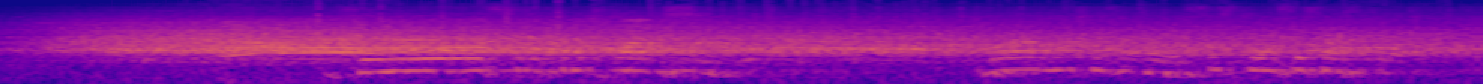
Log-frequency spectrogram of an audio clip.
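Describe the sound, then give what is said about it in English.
A crowd cheers and roars as a French team wins the Davis Cup tennis final. The dense, loud din holds steady throughout, and tuneful voices, like chanting or singing, rise above it at moments. “Well, you probably guessed that is the sound of a victorious French team winning the Davis Cup.”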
